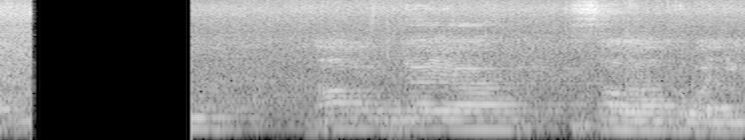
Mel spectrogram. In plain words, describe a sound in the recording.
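A young man speaks into a microphone, heard over a loudspeaker in an open echoing space.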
